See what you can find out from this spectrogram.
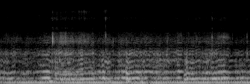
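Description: A dense, steady drone of many honeybees buzzing together, close and continuous, with overlapping wingbeat tones that waver slightly in pitch throughout.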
